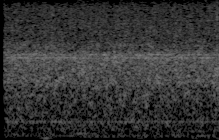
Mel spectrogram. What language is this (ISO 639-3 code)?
urd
